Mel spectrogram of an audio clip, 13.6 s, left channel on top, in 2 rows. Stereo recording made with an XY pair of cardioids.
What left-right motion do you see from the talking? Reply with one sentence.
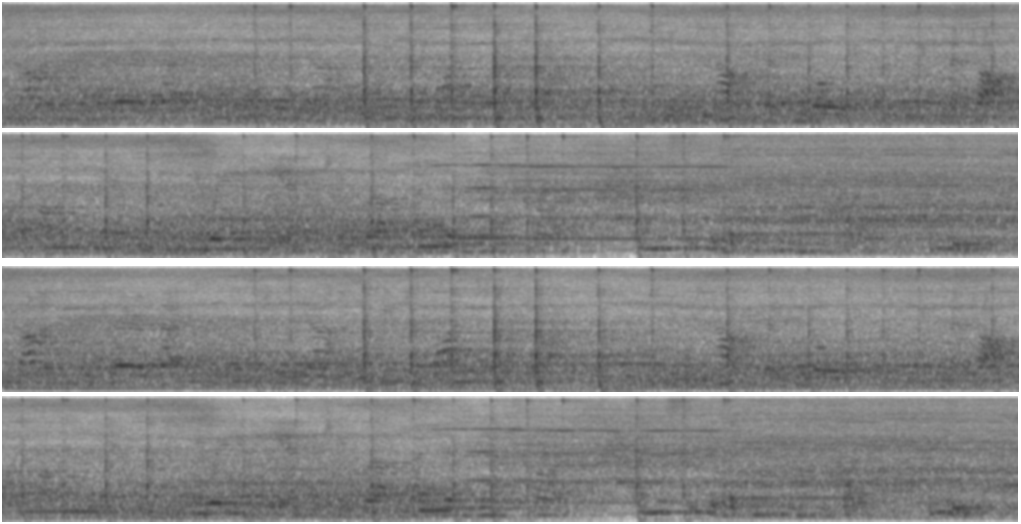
In this clip you hear the talking go left and come back.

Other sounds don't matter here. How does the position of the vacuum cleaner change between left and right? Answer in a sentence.
You can hear the vacuum cleaner stay in one place.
